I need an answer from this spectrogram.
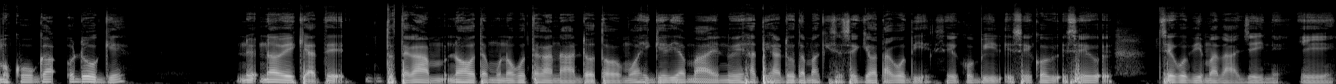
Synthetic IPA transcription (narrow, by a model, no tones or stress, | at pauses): mokoːɡaodoːɡe | nnawekea̰tetotɛɣanɔhɔtɛmunɔɣotɛɣanadɔtɔmwaɦiɡeɾiama̰ḛnwehatihadoðamakisɔseɡeɔta̰ɣoðiḛsekobisekse | seɣoðiemaða̰d͡ʒeinee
